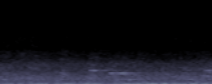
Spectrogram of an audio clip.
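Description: Busy city street at night: a steady rumble of traffic and pedestrians. Over it, a repeating two-note electronic chirp, a higher note then a lower one about every second and a half, typical of a Japanese pedestrian crossing's audible signal.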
